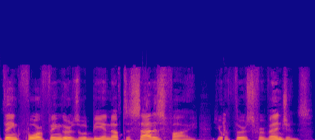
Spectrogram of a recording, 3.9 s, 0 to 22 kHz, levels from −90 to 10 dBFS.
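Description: At 1.45 to 1.52 s and again at 2.76 to 2.81 s the speech skips ahead with a brief glitch, roughly two to three 26.1 ms frames long. This is likely a broken MP3 bit reservoir, where later frames decoded borrowed data from the wrong frame, unlike a plain dropout's clean silence.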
